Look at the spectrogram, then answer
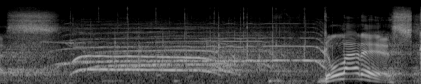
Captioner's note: audience cheering and applauding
